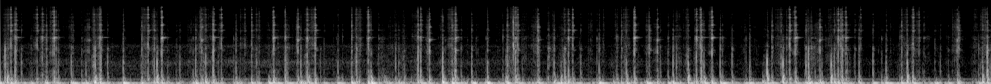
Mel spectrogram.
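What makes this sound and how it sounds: Fingernails scratch clear plastic cling film wrapped around a metal microphone, rubbing over the crinkled wrap. It makes a dense, continuous crackling and scraping with bright crinkly ticks over a heavy, boomy low rumble.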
